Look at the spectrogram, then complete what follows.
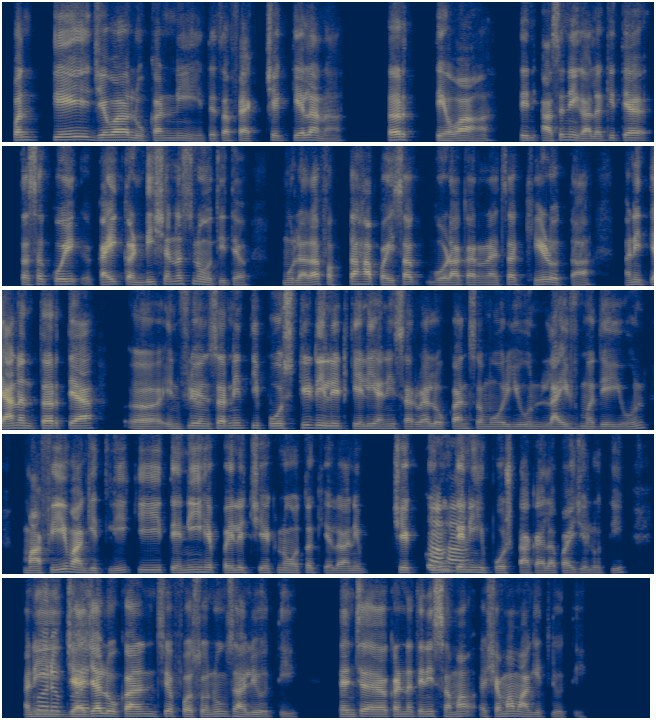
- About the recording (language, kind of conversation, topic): Marathi, podcast, इन्फ्लुएन्सर्सकडे त्यांच्या कंटेंटबाबत कितपत जबाबदारी असावी असं तुम्हाला वाटतं?
- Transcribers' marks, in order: in English: "चेक"; in English: "इन्फ्लुएन्सरनी"; in English: "लाईव्हमध्ये"; in English: "चेक"; in English: "चेक"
